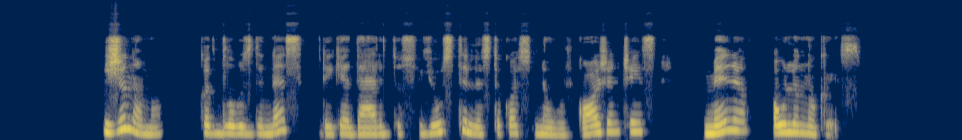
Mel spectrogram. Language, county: Lithuanian, Kaunas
